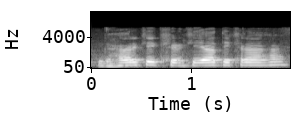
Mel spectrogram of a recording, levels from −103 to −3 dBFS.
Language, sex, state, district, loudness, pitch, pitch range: Hindi, male, Bihar, Patna, -15 LUFS, 160 Hz, 155-165 Hz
